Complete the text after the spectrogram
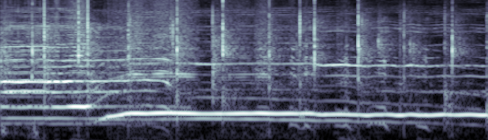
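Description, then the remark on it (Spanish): An audience applauds to welcome a guest host from Orbe Networks, a dense, steady patter of many hands clapping, mixed with sustained tonal notes underneath throughout the short stretch. “Vamos a recibirla otra vez con un fuerte aplauso.”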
